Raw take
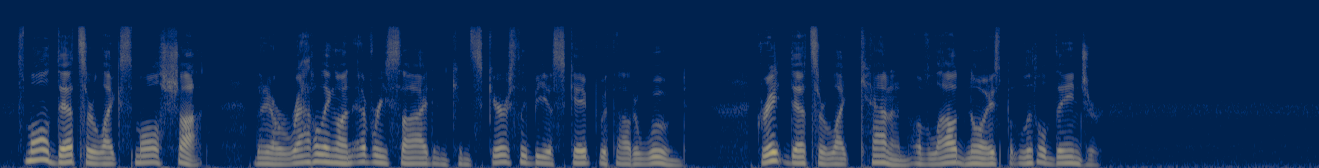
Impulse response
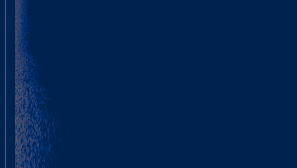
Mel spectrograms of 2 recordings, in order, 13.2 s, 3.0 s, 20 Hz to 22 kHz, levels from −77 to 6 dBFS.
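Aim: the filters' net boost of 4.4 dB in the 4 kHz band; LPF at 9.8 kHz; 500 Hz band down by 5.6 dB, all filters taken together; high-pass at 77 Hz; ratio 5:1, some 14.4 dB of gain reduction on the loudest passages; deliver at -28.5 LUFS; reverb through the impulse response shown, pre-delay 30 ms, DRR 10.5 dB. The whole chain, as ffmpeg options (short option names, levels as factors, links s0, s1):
-filter_complex "[0:a]highpass=77,lowpass=9800,equalizer=f=500:t=o:g=-7,equalizer=f=4000:t=o:g=6,acompressor=threshold=0.0126:ratio=5,asplit=2[s0][s1];[1:a]atrim=start_sample=2205,adelay=30[s2];[s1][s2]afir=irnorm=-1:irlink=0,volume=0.251[s3];[s0][s3]amix=inputs=2:normalize=0,volume=4.73"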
